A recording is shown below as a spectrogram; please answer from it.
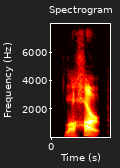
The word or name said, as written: LaHarpe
